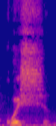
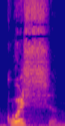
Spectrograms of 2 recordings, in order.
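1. الصوت الساكن في الوسط هو صوت 'sh'. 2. الصوت الساكن في الوسط هو صوت 'sh'.

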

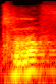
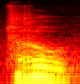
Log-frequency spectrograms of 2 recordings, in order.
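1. ಈ ಪದ ಚಿಕ್ಕ ಸ್ವರ ಮತ್ತು f ನಲ್ಲಿ ಮುಗಿಯುತ್ತದೆ. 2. ಈ ಪದ ದೀರ್ಘ oo ಸ್ವರದಲ್ಲಿ ಮುಗಿಯುತ್ತದೆ. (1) "ಥ್ರಫ್ ಅಂತ ಹೇಳೋಕ್ಕಾಗುತ್ತಾ? ನೋ" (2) "ಅಲ್ಲಿ ಏನು ಹೇಳಬೇಕು? ಥ್ರೂ"

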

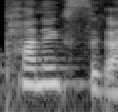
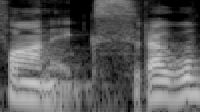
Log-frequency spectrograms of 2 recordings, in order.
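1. 한국어 p 소리로 시작합니다. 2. 영어 f 소리로 시작합니다. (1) "파닉스가 아니라" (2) "피에이치는 원래 F 소리가 났지?"

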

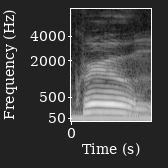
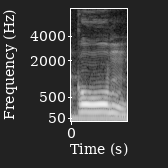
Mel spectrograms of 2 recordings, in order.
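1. คำว่า groom มีเสียง r หลังตัว g 2. คำว่า groom ไม่มีเสียง r หลังตัว g (1) "ต้องออกเสียงตัว r ด้วย" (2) "เด็กบางคนอาจจะไปอ่านว่า"

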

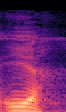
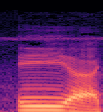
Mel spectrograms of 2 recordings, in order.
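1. Nguyên âm được gộp thành một âm duy nhất. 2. Nguyên âm lướt rõ ràng qua hai âm riêng biệt. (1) "chứ không đọc là ear" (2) "chúng ta nên rõ rõ từ ear"

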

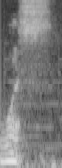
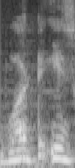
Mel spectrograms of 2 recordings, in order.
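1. यह एक छोटा शब्द है, जिसमें t या i नहीं बोला जाता। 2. यह दो पूरे शब्दों की तरह बोला जाता है।

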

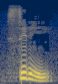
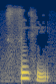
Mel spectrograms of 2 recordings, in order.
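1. 中间的 t 听起来像轻柔的 d。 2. 中间的 t 发成清晰的 t。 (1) "美式发音读作city" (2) "英式发音呢，它偏向于字正腔圆，发音清晰，它读成city"

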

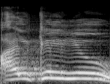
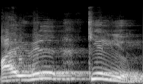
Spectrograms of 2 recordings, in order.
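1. I और will मिलकर एक ही अक्षर बन जाते हैं, I'll। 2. I और will दो पूरे शब्दों की तरह बोले जाते हैं। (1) "आप बोलने वाले आइल, ये साउंड आना चाहिए" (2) "आई विल बोलने के बजाय आइल यूज कीजिए"

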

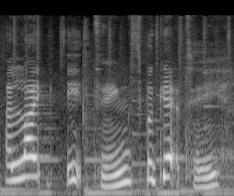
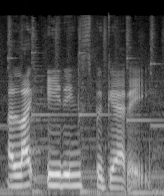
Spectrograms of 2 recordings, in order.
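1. Câu này được nói bằng giọng Anh. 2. Câu này được nói bằng giọng Mỹ. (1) "nếu nói giọng Anh là" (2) "Còn Anh Mỹ"

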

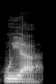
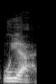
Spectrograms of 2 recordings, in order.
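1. শব্দ দুটি মিশে একটি সিলেবল হয়ে যায়। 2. শব্দ দুটি মিশে একটি সিলেবল হয়ে যায়।

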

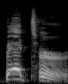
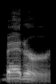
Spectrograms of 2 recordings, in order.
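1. พยัญชนะตัวกลางเป็นเสียง T ที่ชัดเจน 2. พยัญชนะตัวกลางเป็นเสียงคล้าย D แบบเคาะเบาๆ (1) "นอกจากว่าอดัมจะเน้นมากๆนะครับ" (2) "ส่วนใหญ่แล้วก็จะพูด"

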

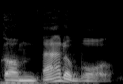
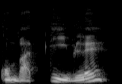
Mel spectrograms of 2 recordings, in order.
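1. Se pronuncia con sonidos y acento ingleses. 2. Se pronuncia con sonidos y acento españoles. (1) "Ahora escucha y repite la pronunciación correcta" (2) "Si uno le dice compatible a uno de lengua madre, no lo entenderán"

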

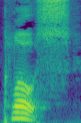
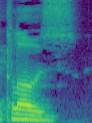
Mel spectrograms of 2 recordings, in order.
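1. الحرف الأخير صوت S، وهو صوت صفير. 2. الحرف الأخير صوت Z، وهو صوت طنين. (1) "حرف الإس هنا نطقه سا وليس زا" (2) "وليس"

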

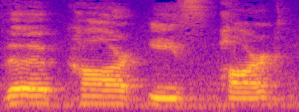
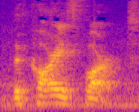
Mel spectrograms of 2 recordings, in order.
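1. Cada palabra se dice por separado y con claridad. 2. El artículo y el sustantivo se pegan y suenan como una sola palabra. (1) "yo en vez de decir" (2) "coloquial o conversacionalmente, lo diría"

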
